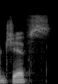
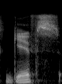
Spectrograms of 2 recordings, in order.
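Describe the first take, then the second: First: "gifs" with a soft g, like jifs. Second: "gifs" with a hard g as in gift. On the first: Streamer naming both ways to say it, "gifs" with soft g. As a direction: say "gifs" starting like "jiffy". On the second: Streamer naming both ways to say it, "gifs" with hard g. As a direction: say "gifs" starting like "give". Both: Shown as a demonstration.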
